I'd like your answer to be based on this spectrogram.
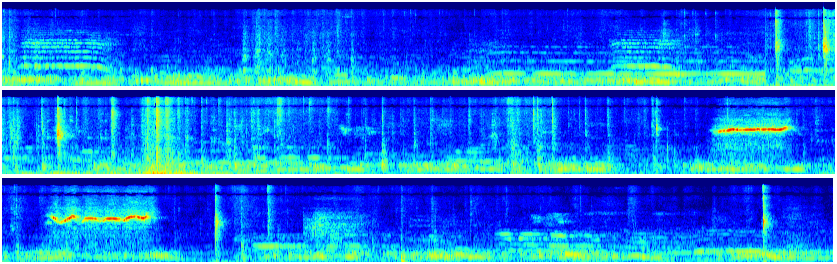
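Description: Tournament racing pigeons at a home loft coo in soft, low, repeated throaty phrases close by, with occasional higher chirps and a brief shrill squeal.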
